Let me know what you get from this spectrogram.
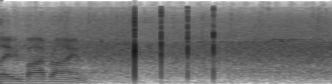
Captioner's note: applause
